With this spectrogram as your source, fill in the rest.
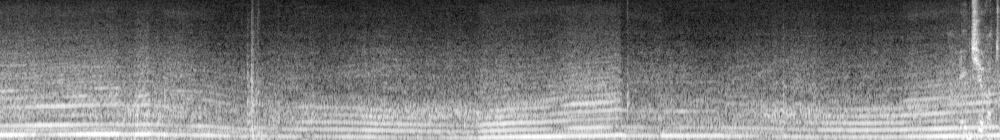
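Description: A race car in the iRacing sim game drones steadily with shifting engine pitch, rising and falling through corners, a continuous mid-level whine that runs throughout under faint background sound.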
